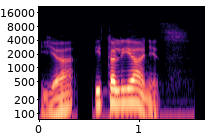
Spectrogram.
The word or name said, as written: ja italianec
